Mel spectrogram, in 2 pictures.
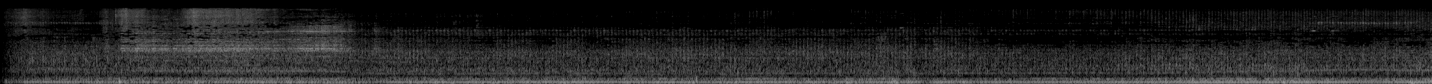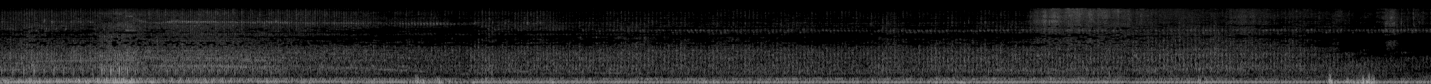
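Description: Tractor engine idling steadily, briefly rising in revs about halfway through. A short burst of hiss comes near the start and again near the end.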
